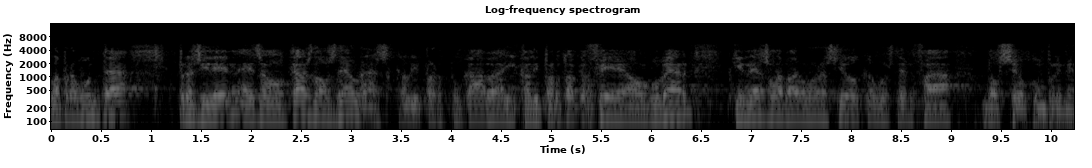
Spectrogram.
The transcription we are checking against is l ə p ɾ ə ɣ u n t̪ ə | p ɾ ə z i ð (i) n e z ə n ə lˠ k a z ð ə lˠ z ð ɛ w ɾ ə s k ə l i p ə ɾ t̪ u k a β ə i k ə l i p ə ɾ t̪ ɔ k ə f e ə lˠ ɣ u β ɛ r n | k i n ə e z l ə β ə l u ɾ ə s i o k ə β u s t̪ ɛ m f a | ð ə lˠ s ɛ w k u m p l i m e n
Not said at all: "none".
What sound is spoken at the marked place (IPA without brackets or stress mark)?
e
